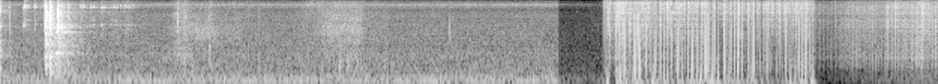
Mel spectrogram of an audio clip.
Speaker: off all right you heard that really sounded good you know and the bead looks good on it you can see that from here that it's a good looking bead um laid out nicely there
